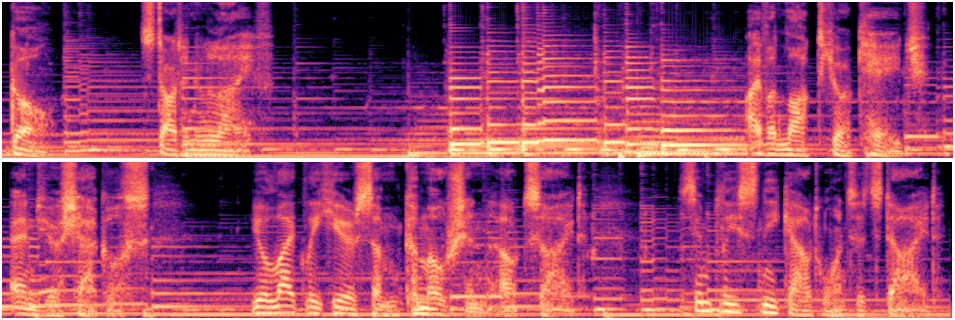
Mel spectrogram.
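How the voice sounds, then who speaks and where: An actor playing a grave, courteous commander of royal knights in a video game, with measured, formal speech. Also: male voice, low-pitched, lively intonation, over loud music. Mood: calm, lenient. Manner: measured, formal, archaic diction. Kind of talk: dramatic video game voice acting.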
